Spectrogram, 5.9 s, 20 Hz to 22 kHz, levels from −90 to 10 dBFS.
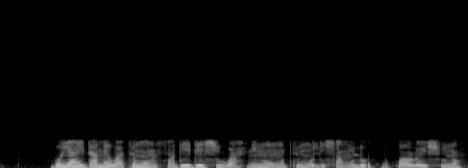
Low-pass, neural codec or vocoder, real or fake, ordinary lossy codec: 3.6 kHz; codec, 16 kHz, 4 kbps, FreqCodec, larger model; fake; none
